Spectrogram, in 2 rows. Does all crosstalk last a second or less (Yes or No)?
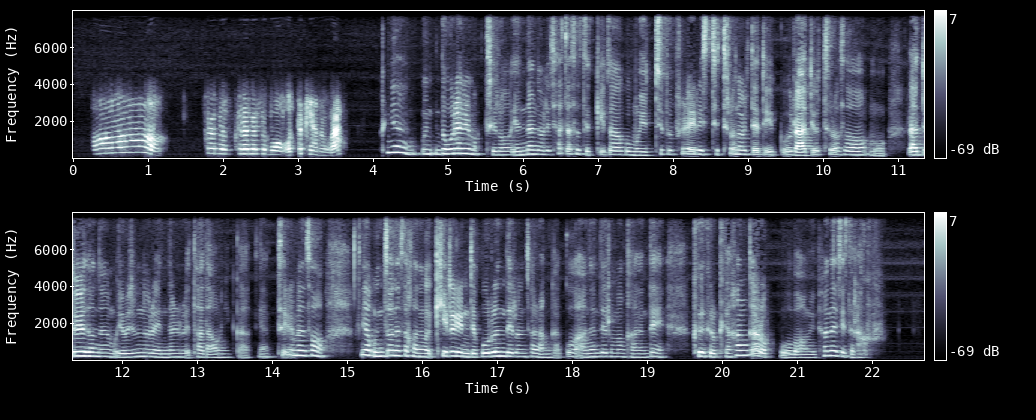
Yes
